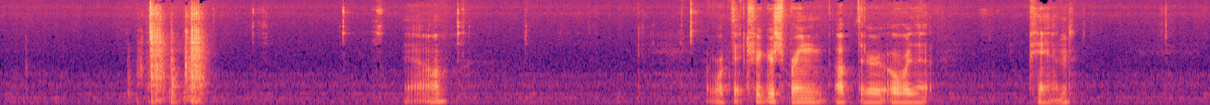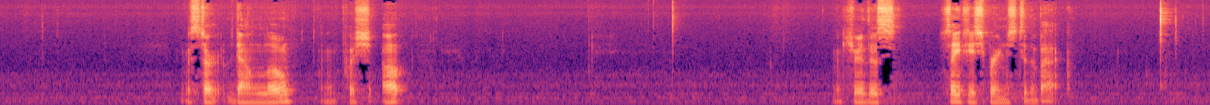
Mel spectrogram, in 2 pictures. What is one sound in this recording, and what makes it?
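Small metal parts click softly as a revolver frame is handled.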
